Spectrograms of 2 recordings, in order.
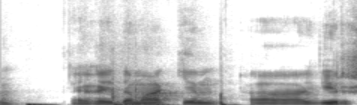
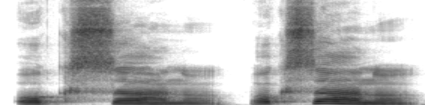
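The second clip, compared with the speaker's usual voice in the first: slow, higher cry of the name, building; barely uttered; 10 semitones higher, slower than usual. Acted. Yarema hears of his lost beloved, slow anguished cry. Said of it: "ледь вимовив Ярема".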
